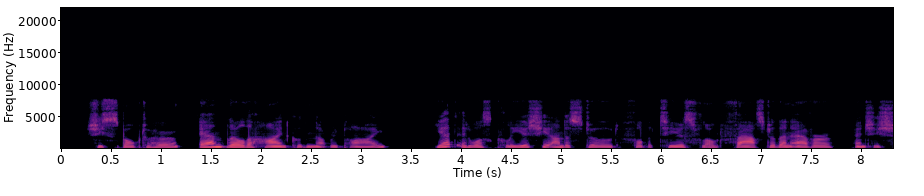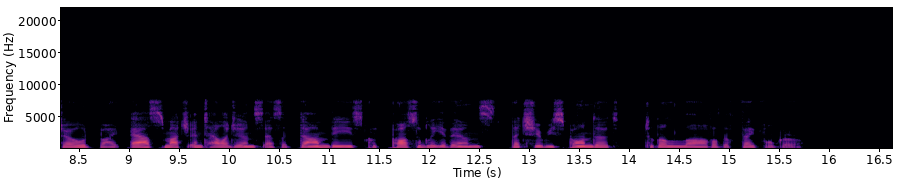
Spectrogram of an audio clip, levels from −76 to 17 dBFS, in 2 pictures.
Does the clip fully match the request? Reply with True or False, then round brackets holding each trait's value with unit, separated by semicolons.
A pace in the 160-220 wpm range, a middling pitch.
True (175 wpm; 165 Hz)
